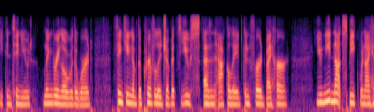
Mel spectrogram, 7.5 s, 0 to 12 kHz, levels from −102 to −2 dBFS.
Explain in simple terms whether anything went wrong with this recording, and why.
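Nothing went wrong with this speech recording. It has passed through an AMR wideband (HD Voice) phone codec working as intended, which is why there is no sound above about 7.4 kHz.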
